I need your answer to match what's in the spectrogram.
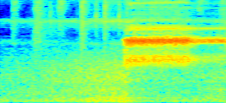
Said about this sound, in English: The frogs. Oh. From every side of us. Oh, Lord. This is one of those frogs. It was funny because when you got up to try to see where he was sitting right next to us. He would stop croaking.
